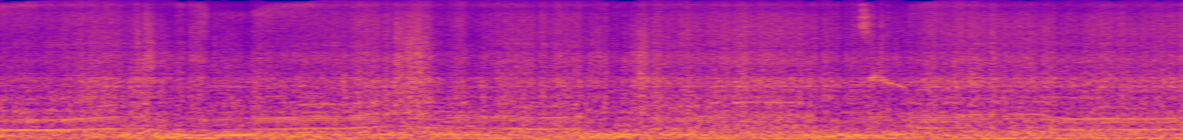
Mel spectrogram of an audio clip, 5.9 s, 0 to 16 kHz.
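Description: Big-turbo BMW M140i's turbocharged 3.0-litre straight-six running hard, heard from inside the cabin. Its pitch rises and dips a few times over a steady rush of road and engine noise.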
